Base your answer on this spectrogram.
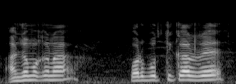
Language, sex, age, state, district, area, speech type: Santali, male, 30-45, West Bengal, Paschim Bardhaman, rural, spontaneous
